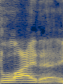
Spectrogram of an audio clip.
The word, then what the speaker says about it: Lydda: So it's Lydda, in case you guys were wondering. You don't have to Google it. I did it for you. Peter is nearby at Lydda.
